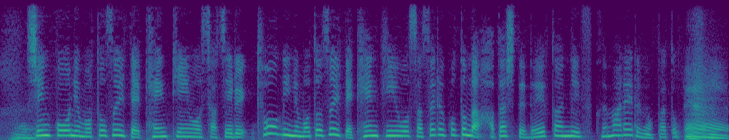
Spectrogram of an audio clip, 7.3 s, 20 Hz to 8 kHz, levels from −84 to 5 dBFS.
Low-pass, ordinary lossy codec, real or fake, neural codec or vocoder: none; none; fake; codec, 16 kHz, 0.5 kbps, FunCodec, trained on Chinese and English, 25 frames a second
